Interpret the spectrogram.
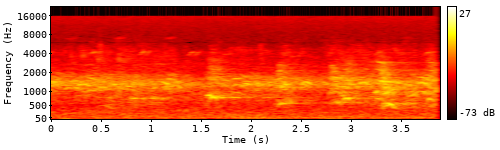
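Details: A massed flock of wintering bramblings at Yoyogi Park, Tokyo, February 2019: constant chattering chorus, with a few lower, harsher calls rising above it toward the end.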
